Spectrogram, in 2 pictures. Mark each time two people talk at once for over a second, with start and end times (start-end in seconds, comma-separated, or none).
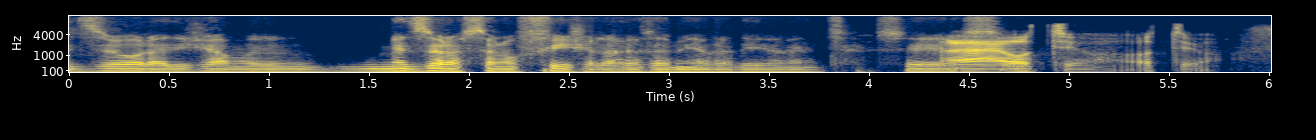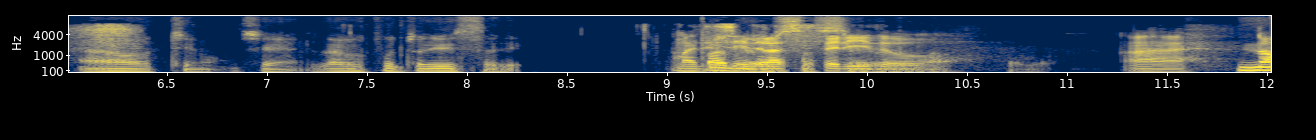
9.1-10.4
